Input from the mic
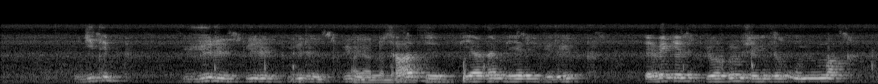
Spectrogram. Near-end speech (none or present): present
